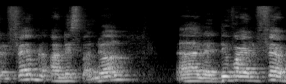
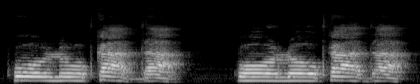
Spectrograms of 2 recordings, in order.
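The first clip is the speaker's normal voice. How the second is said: very slow Spanish word drill; pronunciation model; slower than usual. Shown as a demonstration. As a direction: stretch every syllable evenly, falling at each word's end. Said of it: "c'est pour ça prononcer".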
